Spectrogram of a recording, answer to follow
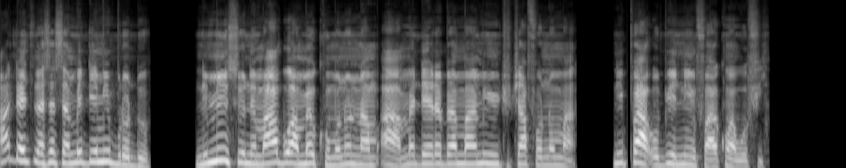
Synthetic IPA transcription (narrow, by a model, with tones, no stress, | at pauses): a˦dɛ̃˦n˨t͡ɕʰi˦nã˨s̬ɛ˦sɛ˨mɪ̃˦dɪ˦mɪ̃˦bʊ˨ɾo˨do˨ | nĩ˨mĩ˦n̩˦su˦nɪ̃˨mãː˨˦bʊ˦a˨m˦æ˦kʰũ˨m˨nʊ̃˦nã˦ma˨mɪ̃˦dɪː˦ɾɪ˦bɛ˦mã˦mɪ̃˦ũ˦t͡ɕʰᶣu˨t͡ɕᶣa˦fʊ˦nʊ̃˦mã̰˨ | nɪ̃˦pʰa˦˨ʔo˨bi˦e˨nĩ˦m̩˨faː˨˦kʰʊ̃˦a˨wo˨fi˨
